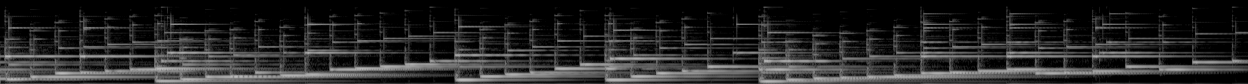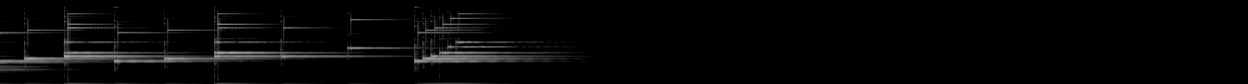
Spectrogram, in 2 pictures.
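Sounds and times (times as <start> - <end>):
Christmas song: 0.0 - 18.6.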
